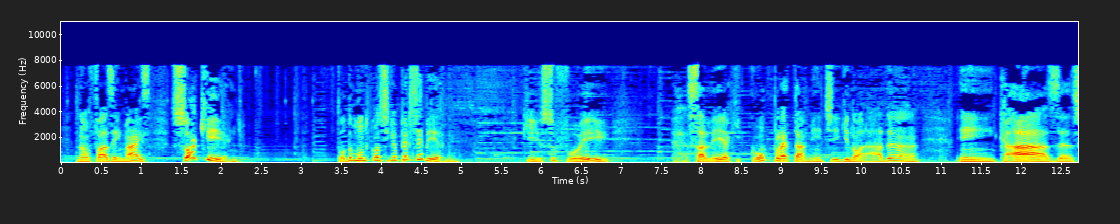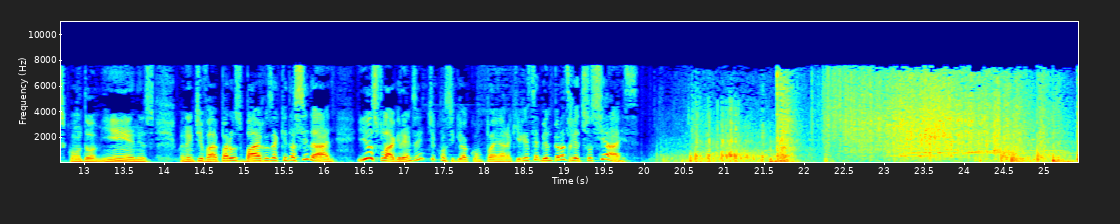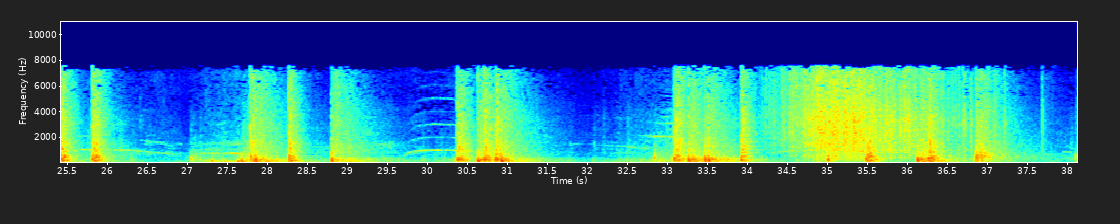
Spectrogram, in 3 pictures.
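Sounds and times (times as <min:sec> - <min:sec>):
speech: 0:00.2 - 0:02.4, 0:03.4 - 0:05.1, 0:05.8 - 0:07.0, 0:07.6 - 0:21.7
fireworks and firecrackers exploding with bangs and crackling pops: 0:20.0 - 0:38.1.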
